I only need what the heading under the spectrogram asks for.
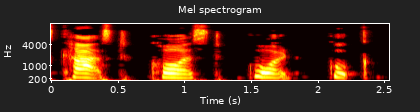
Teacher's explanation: K, but further back in the mouth, which is followed by a back vowel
